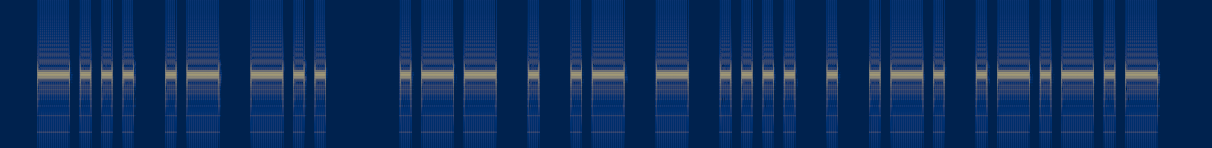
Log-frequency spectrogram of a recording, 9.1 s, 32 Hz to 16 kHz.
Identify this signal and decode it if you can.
Morse code, heard as a keyed tone, about 16 wpm, 700 Hz. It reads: BAD WEATHER.
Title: Sentences from Top 1000 Words - Review Part 6 - 15wpm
